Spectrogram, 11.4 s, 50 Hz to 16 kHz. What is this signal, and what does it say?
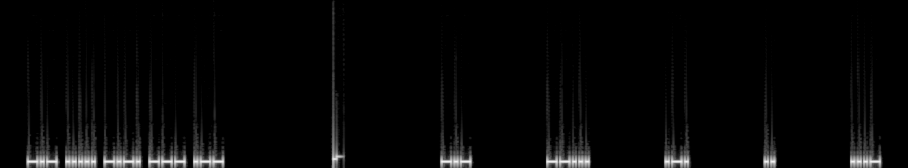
Morse code, heard as a keyed tone, about 30 wpm, spaced as for 13 wpm, 700 Hz. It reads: K5COW K7RIV
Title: USA Call Signs - 5 Characters - 8x Character Spacing - 30wpm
